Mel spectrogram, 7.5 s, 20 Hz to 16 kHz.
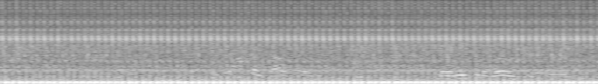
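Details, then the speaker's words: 2007 Harley-Davidson Sportster V-twin at idle, first start after replacing rocker box gaskets: fast, fairly even light ticking about four per second over the lumpy idle; owner fears bent pushrods, helper says it's valve ticking from the top end, not pushrods. "No, that's valve noise cuz it's on this side. It's the valves, not the push valve ticking."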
